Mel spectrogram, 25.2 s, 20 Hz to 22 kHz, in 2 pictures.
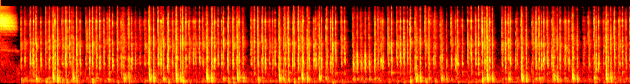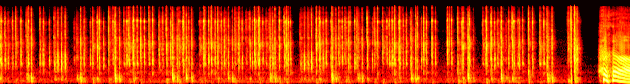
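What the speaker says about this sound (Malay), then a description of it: "Jadi ini typing test untuk Xiaolang K68 red switches." Steady, rapid typing on a Ziyoulang K68 mechanical keyboard with red switches, soft clacky keystrokes in a continuous stream with no voices, ending with a couple of louder key hits.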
